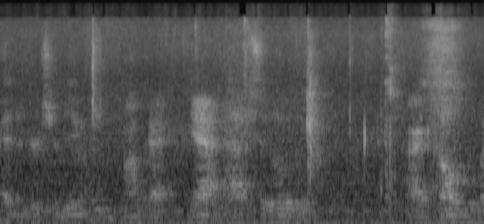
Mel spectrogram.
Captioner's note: voiceover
